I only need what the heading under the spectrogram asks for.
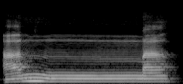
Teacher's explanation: nun tasdid dibaca runah atau mendengung ditahan. Anna ma'allahi Allahnya dibaca tebal karena harokat di depannya fathah.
